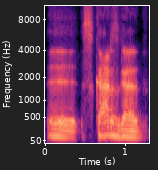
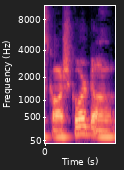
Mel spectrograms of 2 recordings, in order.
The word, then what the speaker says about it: Skarsgård: I wish I could pronounce his last name the way Like you just did. I know. I've been calling him Skarsgård. Skarsgård. Wrong. I just realized how wrong I've been saying it.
